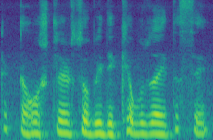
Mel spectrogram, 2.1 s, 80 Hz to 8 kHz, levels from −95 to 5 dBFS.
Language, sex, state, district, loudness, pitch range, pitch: Bengali, male, Tripura, West Tripura, -15 LUFS, 175-215 Hz, 185 Hz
